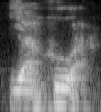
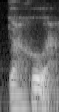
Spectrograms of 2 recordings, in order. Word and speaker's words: Yahweh: That is the name of Yahweh in Hebrew, the original name of Yahweh. And it's pronounced as Yahweh. Some call him Yahuwah. Yahuwah.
